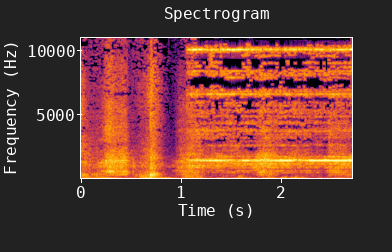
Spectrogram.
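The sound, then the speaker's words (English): A telephone rings with a steady, bright electronic tone that starts about a second in and holds without a break, with no voices over it. “What's going on with my phone?”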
